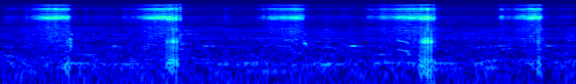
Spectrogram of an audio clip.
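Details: Sleeping pug snoring loudly, with five rasping, hiss-heavy breaths at fairly even intervals of just over a second, each swelling then cutting off sharply.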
